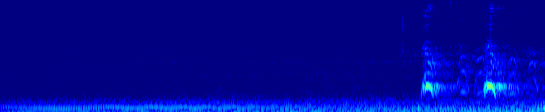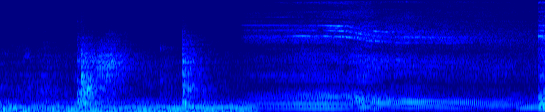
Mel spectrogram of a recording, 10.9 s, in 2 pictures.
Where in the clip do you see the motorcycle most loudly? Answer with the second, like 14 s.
9 s.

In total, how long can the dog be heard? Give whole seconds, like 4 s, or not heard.
2 s.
